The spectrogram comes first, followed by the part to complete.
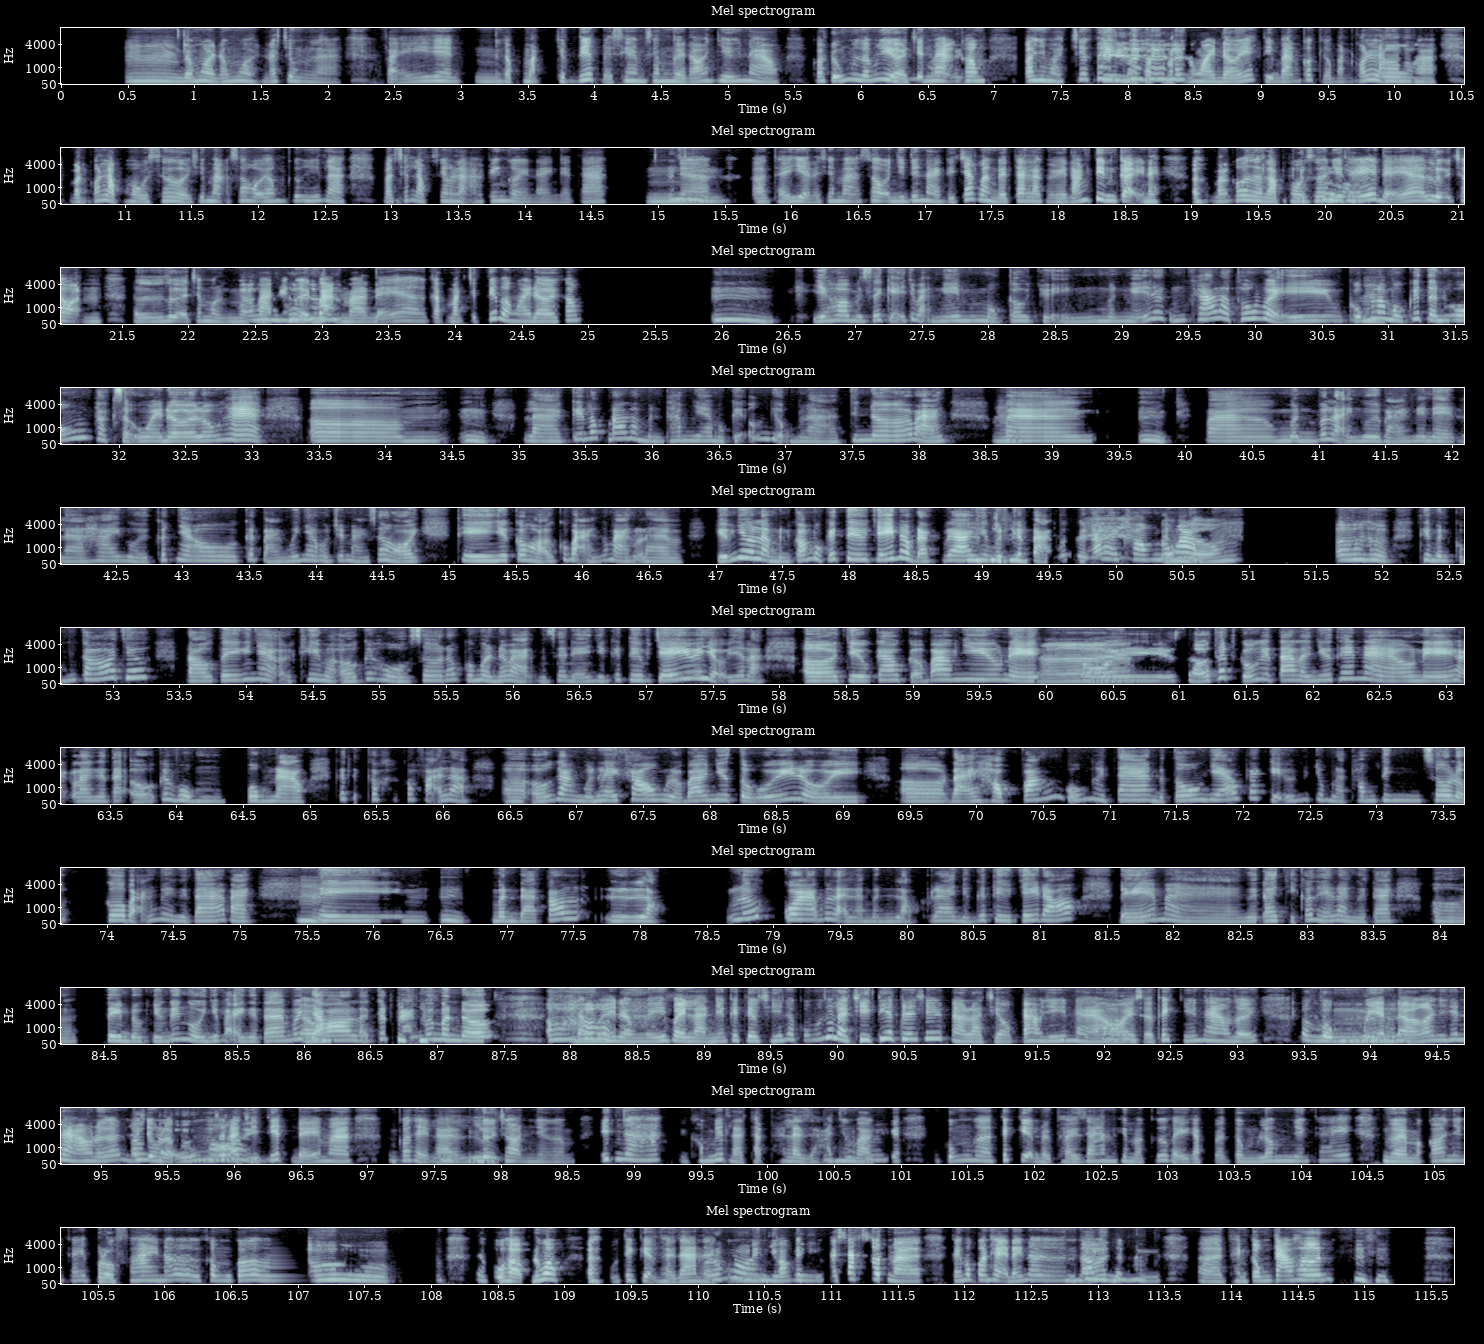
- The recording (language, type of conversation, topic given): Vietnamese, podcast, Bạn làm thế nào để giữ cho các mối quan hệ luôn chân thành khi mạng xã hội ngày càng phổ biến?
- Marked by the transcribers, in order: tapping; laugh; other background noise; laugh; laugh; laughing while speaking: "Ờ"; laugh; laughing while speaking: "ờ"; laugh; in English: "profile"; laugh; laugh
